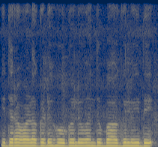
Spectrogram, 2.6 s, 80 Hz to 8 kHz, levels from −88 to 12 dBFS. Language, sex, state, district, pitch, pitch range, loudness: Kannada, male, Karnataka, Bidar, 165 Hz, 165-170 Hz, -12 LUFS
